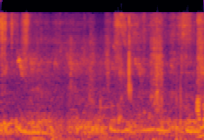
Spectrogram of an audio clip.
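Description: Pigeons in a loft coo in low, repeated rolling calls, close and fairly soft, while someone talks over them.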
